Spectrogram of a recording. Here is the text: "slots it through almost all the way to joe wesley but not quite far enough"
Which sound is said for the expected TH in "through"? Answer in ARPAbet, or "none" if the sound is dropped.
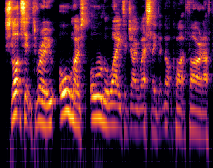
TH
